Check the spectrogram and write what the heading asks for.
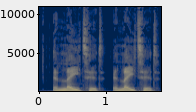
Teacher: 3 syllables and it's the second syllable.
